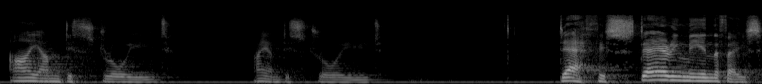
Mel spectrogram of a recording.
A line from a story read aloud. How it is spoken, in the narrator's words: he cries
